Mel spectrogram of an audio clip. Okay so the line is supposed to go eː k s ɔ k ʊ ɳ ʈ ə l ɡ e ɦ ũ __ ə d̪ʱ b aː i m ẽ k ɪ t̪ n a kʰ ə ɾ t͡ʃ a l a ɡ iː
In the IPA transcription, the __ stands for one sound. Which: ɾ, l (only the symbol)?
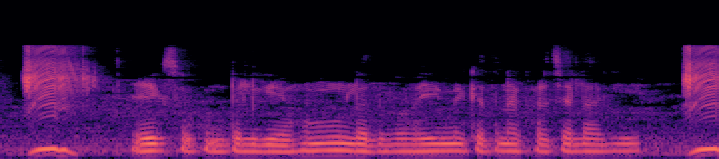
l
